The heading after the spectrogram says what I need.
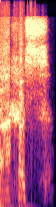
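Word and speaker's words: أحس: এখানে হায়ের উচ্চারণটা ঠিক মতো করবেন। আনা আহাস আমি অনুভব করছি। এখানে যদি আনা আহাস আহাস বলেন এটা ভুল হবে।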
